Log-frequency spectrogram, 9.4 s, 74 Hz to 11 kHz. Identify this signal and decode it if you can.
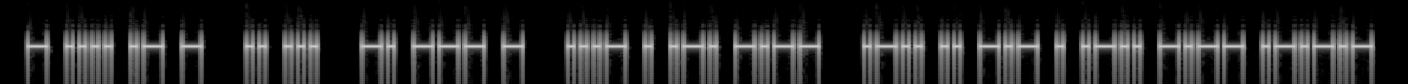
Morse code, heard as a keyed tone, about 28 wpm, 700 Hz. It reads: THAT IS NOT VERY LIKELY.
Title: Sentences from Top 600 Words 28wpm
